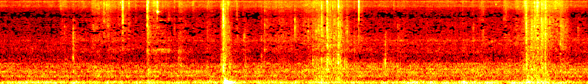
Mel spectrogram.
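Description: Quiet handling of brake caliper parts: a few faint clicks and rustles, with one dull knock about three and a half seconds in.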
